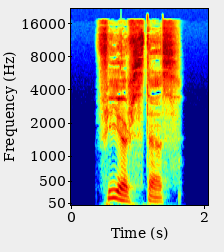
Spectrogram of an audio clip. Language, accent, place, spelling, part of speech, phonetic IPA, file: German, Germany, Berlin, viehischstes, adjective, [ˈfiːɪʃstəs], De-viehischstes.ogg
- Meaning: strong/mixed nominative/accusative neuter singular superlative degree of viehisch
